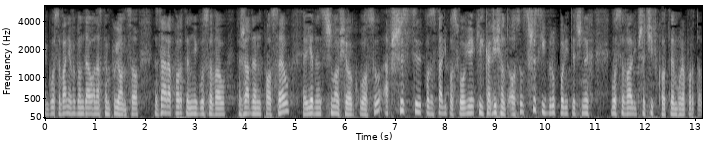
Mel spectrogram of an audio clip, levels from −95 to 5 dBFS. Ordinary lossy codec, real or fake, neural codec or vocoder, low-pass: AAC, 32 kbps; fake; vocoder, 22.05 kHz, 80 mel bands, Vocos; 5.4 kHz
